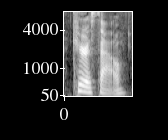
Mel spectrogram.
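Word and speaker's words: Curaçao: have a certificate uh, from the University of Netherlands Antilles in Caracas. Um, did I pronounce that correctly? – Curacao. Curacao. Yes.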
